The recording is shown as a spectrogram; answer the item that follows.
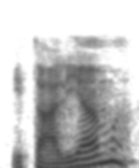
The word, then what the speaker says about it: Italiam: Italiam, o M final vai ser bem pronunciado, né? Italiam, descripsimus.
